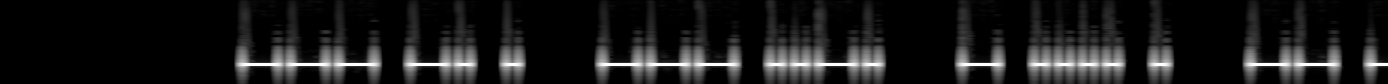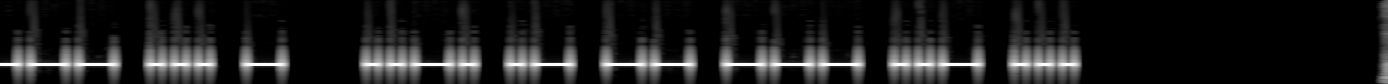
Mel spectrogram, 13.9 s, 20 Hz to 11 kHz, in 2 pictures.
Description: Morse code, heard as a keyed tone, about 20 wpm, 700 Hz. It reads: ONE OF THE MOST FAMOUS
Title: Sets of 5 Words Encore2 20wpm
